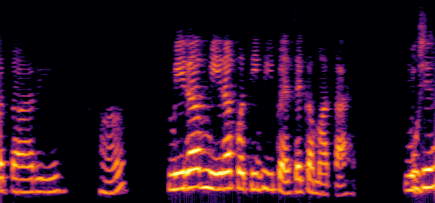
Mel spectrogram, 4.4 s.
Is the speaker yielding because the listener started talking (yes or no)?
yes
